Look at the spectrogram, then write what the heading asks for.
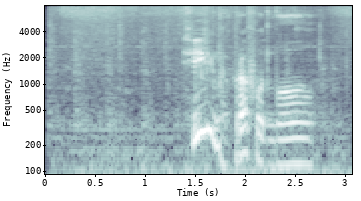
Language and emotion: Russian, sad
